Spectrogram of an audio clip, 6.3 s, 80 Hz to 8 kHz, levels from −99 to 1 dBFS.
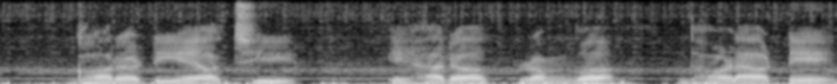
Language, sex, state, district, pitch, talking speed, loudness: Odia, female, Odisha, Khordha, 190 Hz, 55 wpm, -17 LUFS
